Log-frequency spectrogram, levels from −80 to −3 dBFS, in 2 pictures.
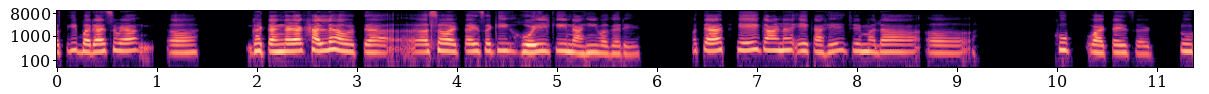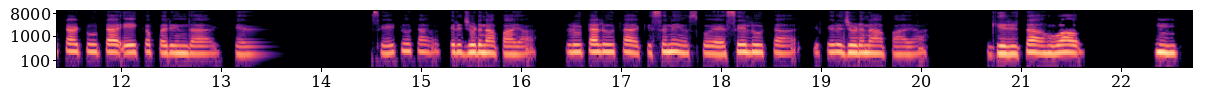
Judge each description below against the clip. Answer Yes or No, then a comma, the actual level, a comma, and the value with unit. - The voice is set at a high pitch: Yes, high, 225 Hz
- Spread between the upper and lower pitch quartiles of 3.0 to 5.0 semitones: No, narrow, 2.6 semitones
